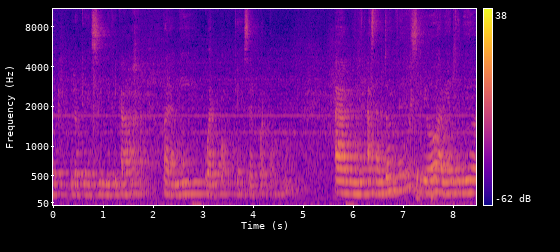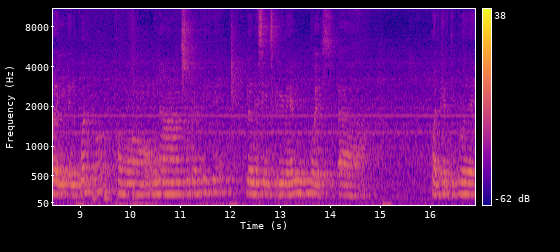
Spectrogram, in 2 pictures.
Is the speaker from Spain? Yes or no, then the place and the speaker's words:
yes; Spain; first language ca; Spanish is a second language; habla en catalán, que es mi lengua materna, entonces es para mí la más corta, la que no me da tiempo a pensar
